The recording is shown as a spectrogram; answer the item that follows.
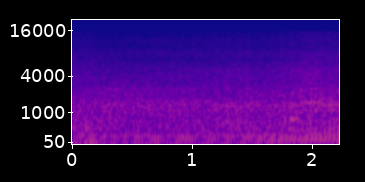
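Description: Car engine idling steadily with a low hum.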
